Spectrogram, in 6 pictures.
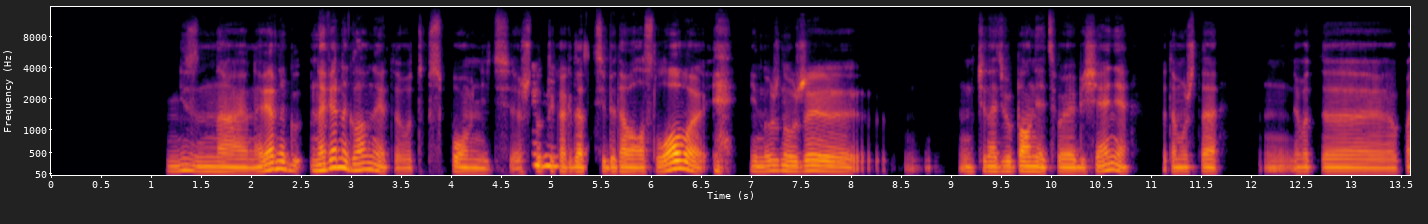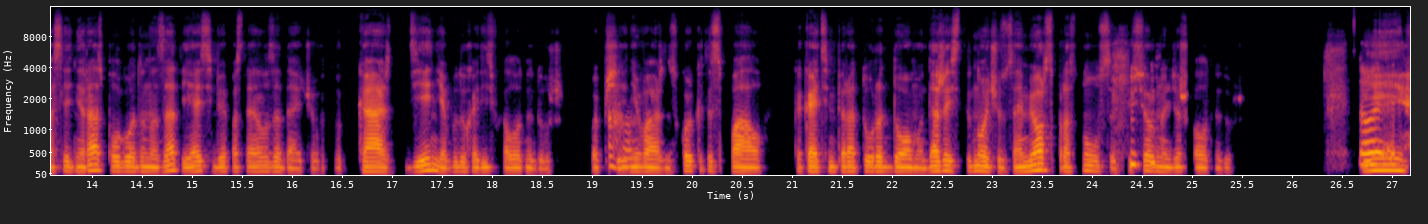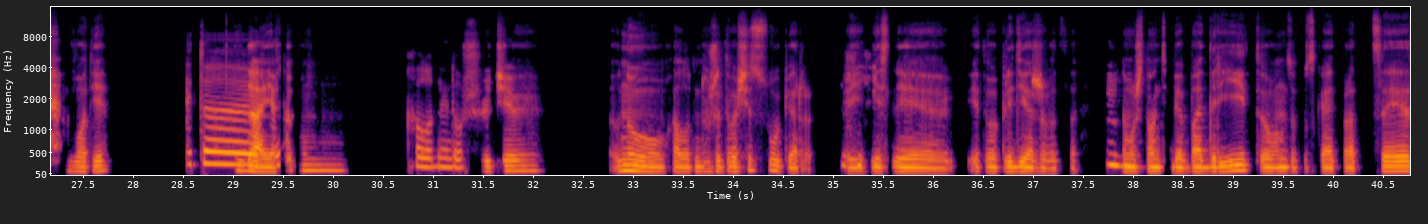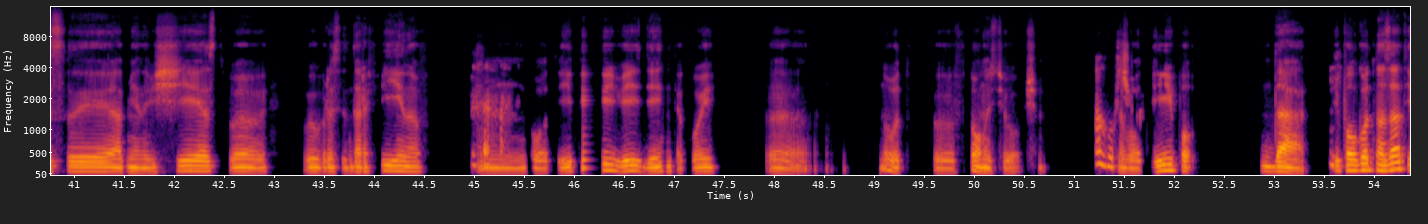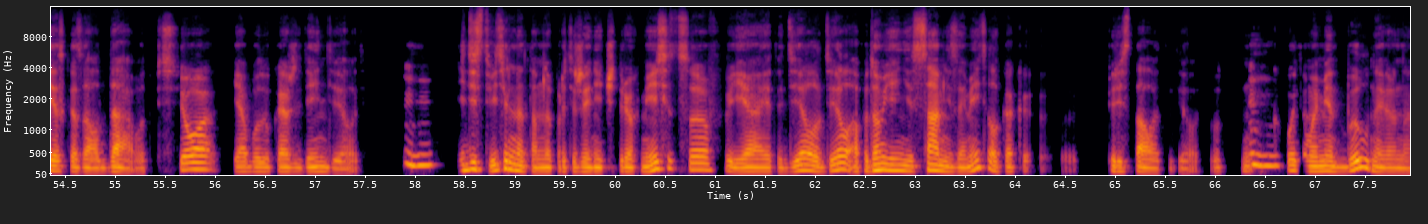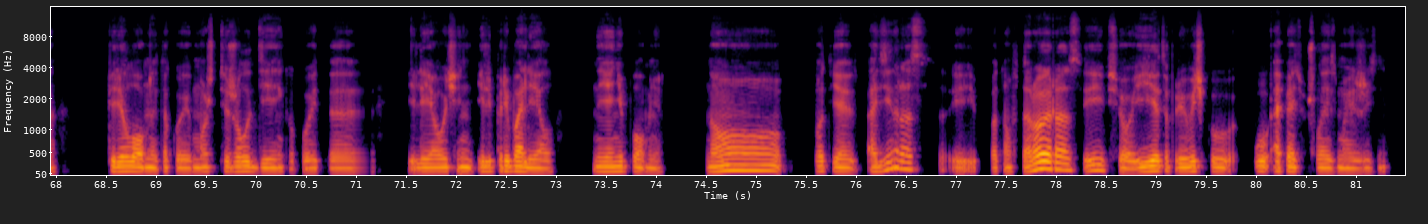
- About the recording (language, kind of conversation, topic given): Russian, podcast, Как ты начинаешь менять свои привычки?
- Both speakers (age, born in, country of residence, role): 20-24, Ukraine, Germany, host; 30-34, Russia, Spain, guest
- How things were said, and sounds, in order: chuckle; stressed: "каждый"; chuckle; exhale; tapping; unintelligible speech; laugh; other background noise; laugh; chuckle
